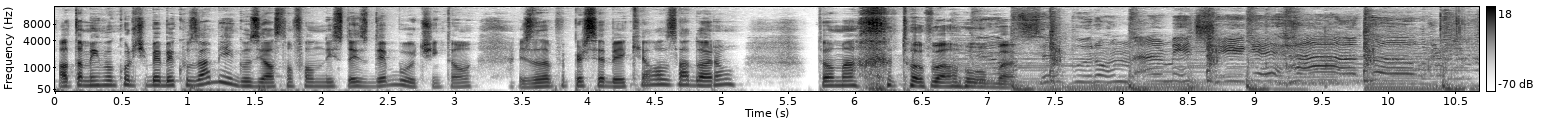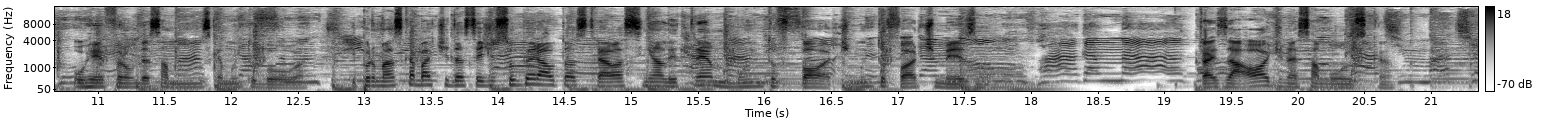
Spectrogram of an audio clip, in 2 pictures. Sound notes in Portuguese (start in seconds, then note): 11.9 risos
